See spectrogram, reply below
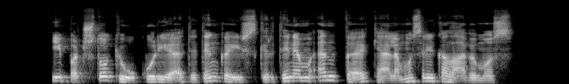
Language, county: Lithuanian, Vilnius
